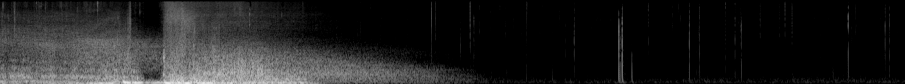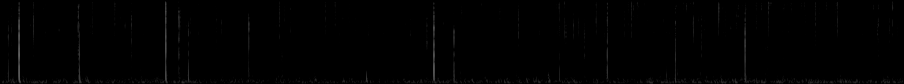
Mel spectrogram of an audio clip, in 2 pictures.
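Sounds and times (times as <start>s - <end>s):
fire crackling: 0.0s - 4.4s
fire pops and snaps: 0.0s - 4.4s
low hiss: 0.0s - 4.4s.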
